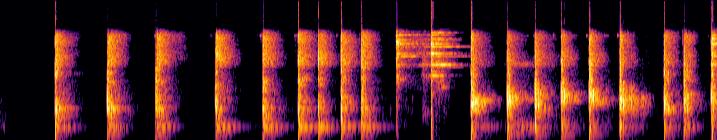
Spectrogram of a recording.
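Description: Hand hammer striking repeatedly at the bare concrete floor, about twenty sharp knocks that come faster later on, about three a second.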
